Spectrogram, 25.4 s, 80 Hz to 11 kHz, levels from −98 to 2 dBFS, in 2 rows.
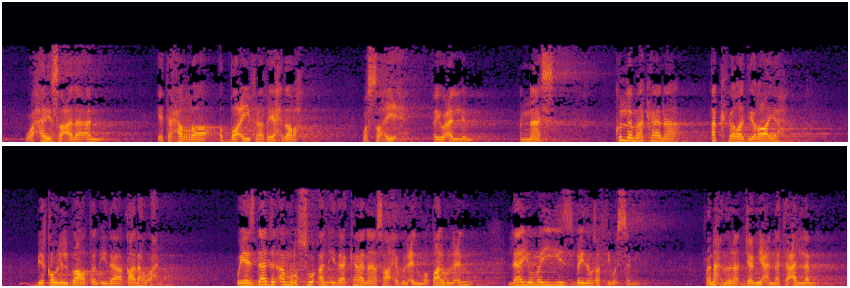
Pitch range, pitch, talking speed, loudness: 165-190 Hz, 175 Hz, 85 wpm, -21 LUFS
